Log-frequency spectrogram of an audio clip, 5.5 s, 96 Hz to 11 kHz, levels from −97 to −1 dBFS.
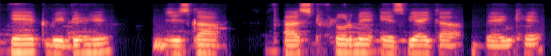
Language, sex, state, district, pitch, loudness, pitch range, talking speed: Hindi, male, Uttar Pradesh, Lalitpur, 130 Hz, -18 LUFS, 125-135 Hz, 130 wpm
